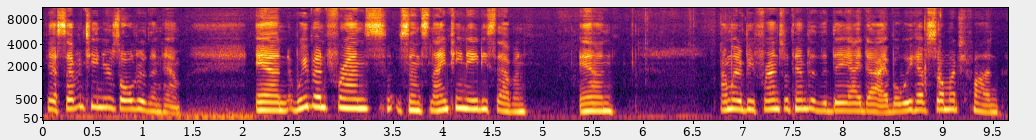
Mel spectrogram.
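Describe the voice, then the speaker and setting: A woman's voice: mid-range voice, normal speed, warm tone, no room sound, rough recording. Rambling, chatty middle-aged woman vlogger. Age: middle-aged or older. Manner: chatty and rambling, often breaking off mid-sentence. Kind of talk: casual chat to viewers.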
